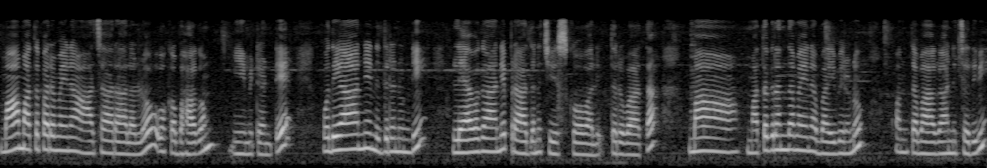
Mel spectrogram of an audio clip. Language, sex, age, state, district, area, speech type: Telugu, male, 45-60, Andhra Pradesh, West Godavari, rural, spontaneous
